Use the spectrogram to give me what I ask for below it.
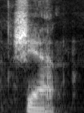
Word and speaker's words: Xi'an: X I A N, Xi'an.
